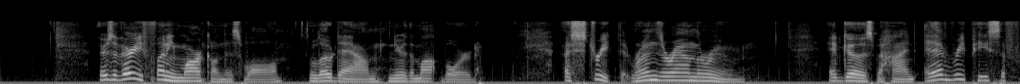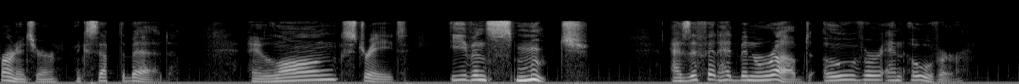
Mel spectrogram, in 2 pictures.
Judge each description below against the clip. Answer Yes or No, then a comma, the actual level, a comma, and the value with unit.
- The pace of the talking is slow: Yes, slow, 130 wpm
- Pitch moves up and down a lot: Yes, wide, 8.5 semitones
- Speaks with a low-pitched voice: No, medium, 160 Hz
